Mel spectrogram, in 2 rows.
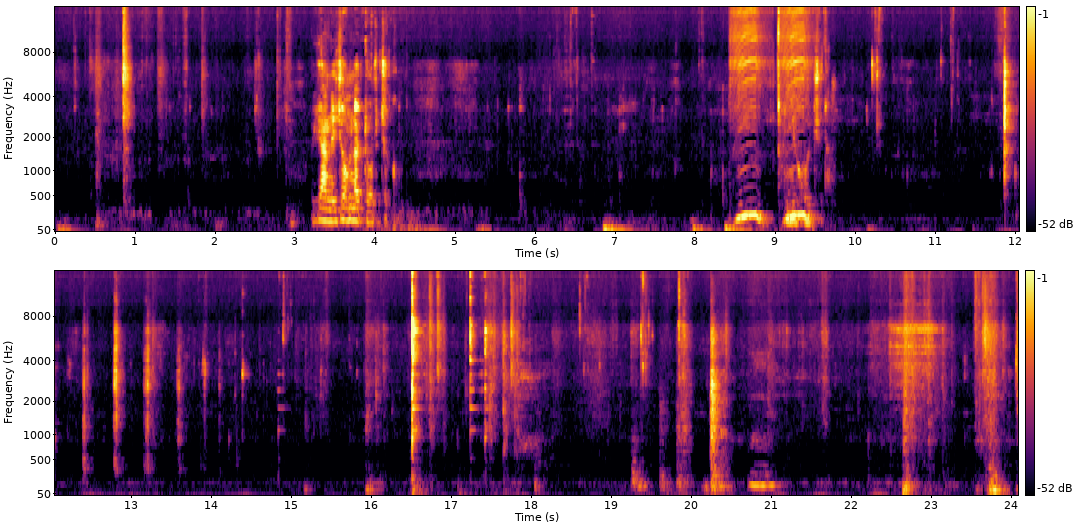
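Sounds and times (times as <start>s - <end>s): person chewing cake: 5.4s - 9.1s, 9.7s - 17.0s, 17.7s - 19.6s.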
